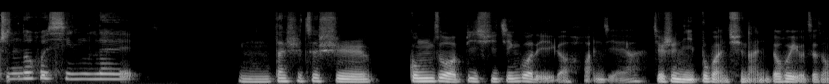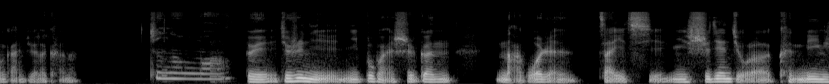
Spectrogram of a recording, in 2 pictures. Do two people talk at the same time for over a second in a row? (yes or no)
no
